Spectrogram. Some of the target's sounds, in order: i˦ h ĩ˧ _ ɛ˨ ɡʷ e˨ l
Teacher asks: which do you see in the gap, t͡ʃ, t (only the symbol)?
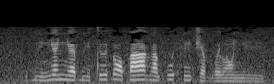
t͡ʃ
